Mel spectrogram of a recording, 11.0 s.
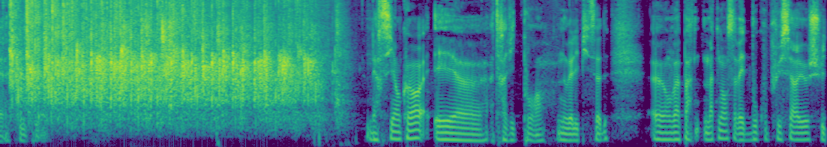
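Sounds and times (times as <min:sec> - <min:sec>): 
audience applause: 0:00.0 - 0:04.8
speech: 0:05.1 - 0:11.0.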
